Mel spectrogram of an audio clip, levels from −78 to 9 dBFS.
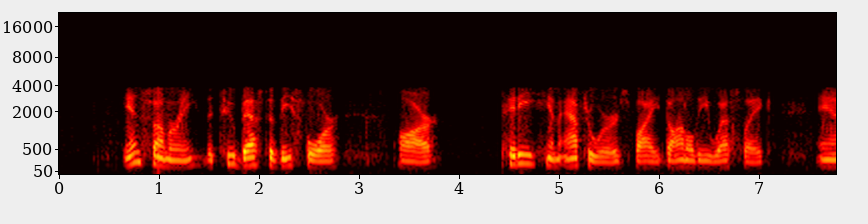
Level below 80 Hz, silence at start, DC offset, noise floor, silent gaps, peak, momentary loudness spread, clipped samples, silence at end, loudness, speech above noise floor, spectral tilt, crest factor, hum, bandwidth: -76 dBFS; 0.65 s; under 0.1%; -71 dBFS; none; -10 dBFS; 11 LU; under 0.1%; 0 s; -29 LUFS; 42 dB; -10 dB/octave; 20 dB; none; 4.1 kHz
